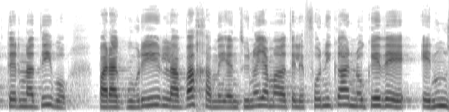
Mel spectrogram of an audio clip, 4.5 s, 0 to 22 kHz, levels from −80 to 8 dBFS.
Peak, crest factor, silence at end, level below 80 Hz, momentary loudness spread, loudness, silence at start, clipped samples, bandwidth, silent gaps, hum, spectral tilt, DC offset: 0 dBFS; 20 dB; 0 s; -72 dBFS; 8 LU; -20 LUFS; 0 s; under 0.1%; 17 kHz; none; none; -3.5 dB/octave; under 0.1%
